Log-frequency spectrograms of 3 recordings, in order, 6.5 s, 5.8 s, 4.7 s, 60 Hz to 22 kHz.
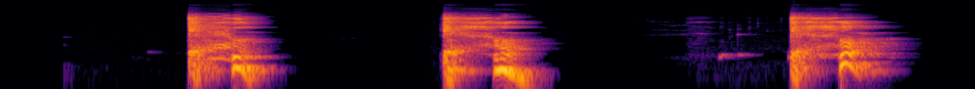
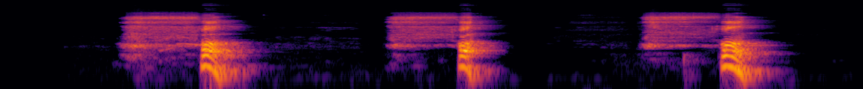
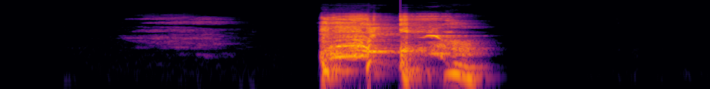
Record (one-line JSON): {"three_cough_length": "6.5 s", "three_cough_amplitude": 32768, "three_cough_signal_mean_std_ratio": 0.39, "exhalation_length": "5.8 s", "exhalation_amplitude": 26910, "exhalation_signal_mean_std_ratio": 0.31, "cough_length": "4.7 s", "cough_amplitude": 32767, "cough_signal_mean_std_ratio": 0.35, "survey_phase": "beta (2021-08-13 to 2022-03-07)", "age": "65+", "gender": "Male", "wearing_mask": "No", "symptom_none": true, "symptom_onset": "12 days", "smoker_status": "Ex-smoker", "respiratory_condition_asthma": false, "respiratory_condition_other": false, "recruitment_source": "REACT", "submission_delay": "1 day", "covid_test_result": "Negative", "covid_test_method": "RT-qPCR"}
